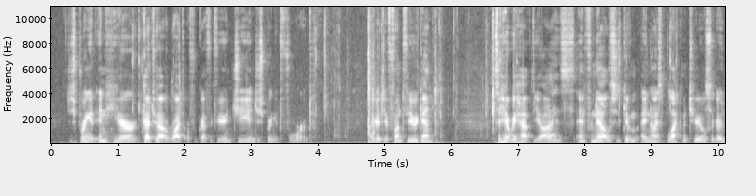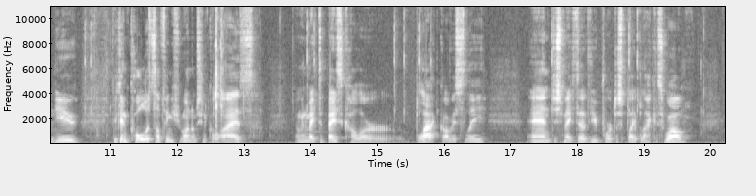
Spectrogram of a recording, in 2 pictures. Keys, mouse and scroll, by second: 1.3 click, 1.8 KP_3, 2.8 g, 4.1 click, 4.8 KP_0, 6.3 scroll up 2, 6.4-7.8 middle drag, 7.3 g, 7.8 click, 8.6 click, 9.2-14.1 drag, 12.7 Return, 16.2-17.6 scroll down 1, 17.6 click, 19.6-20.2 scroll up 1.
